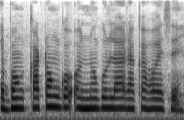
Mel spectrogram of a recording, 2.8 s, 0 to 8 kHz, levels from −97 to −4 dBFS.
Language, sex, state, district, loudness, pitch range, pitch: Bengali, female, Assam, Hailakandi, -13 LUFS, 200-215 Hz, 205 Hz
